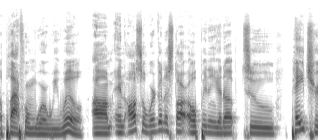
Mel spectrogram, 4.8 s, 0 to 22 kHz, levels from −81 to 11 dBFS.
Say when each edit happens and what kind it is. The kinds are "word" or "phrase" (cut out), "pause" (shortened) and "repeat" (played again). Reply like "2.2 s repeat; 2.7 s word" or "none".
1.3 s pause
